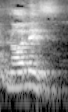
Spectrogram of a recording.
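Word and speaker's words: knowledge: यानी एन के पहले के आ गया तो हम के का प्रोनंसिएशन नहीं करेंगे, सीधे हम एन ओ से कर देंगे, तो इसका मतलब हो गया नॉलेज, के इज साइलेंट, नॉलेज मीन्स ज्ञान।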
